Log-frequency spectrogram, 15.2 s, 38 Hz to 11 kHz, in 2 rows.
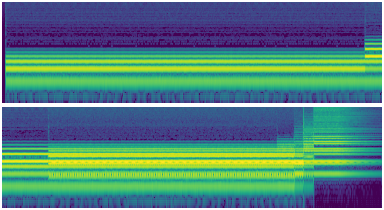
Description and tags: Recordings of a Yamaha PSS-370 keyboard with built-in FM-synthesizer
